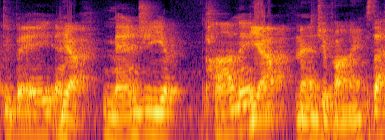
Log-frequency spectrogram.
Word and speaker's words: Mangiapane: Yeah, Mangiapane.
